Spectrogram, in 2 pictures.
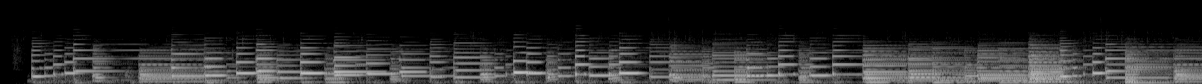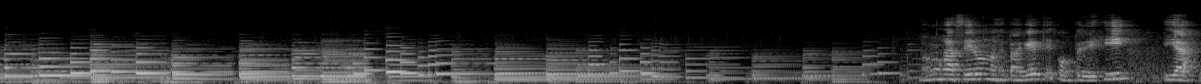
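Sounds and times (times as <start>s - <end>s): background piano music: 0.1s - 23.7s.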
